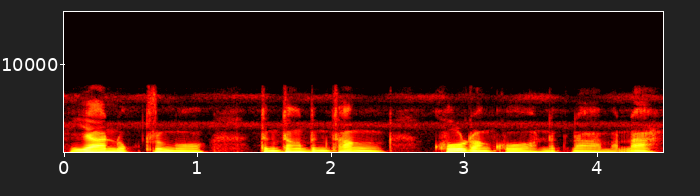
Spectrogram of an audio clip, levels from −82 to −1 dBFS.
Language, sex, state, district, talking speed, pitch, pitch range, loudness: Garo, male, Meghalaya, North Garo Hills, 95 wpm, 125 Hz, 110-145 Hz, -21 LUFS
